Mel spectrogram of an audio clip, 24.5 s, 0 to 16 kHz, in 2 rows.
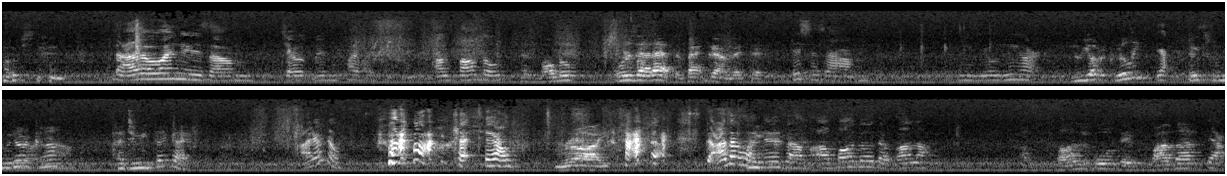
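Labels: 0.0s Two people are speaking. 24.5s
16.0s A person laughing repeatedly. 17.7s
18.3s A person laughs repeatedly. 19.8s

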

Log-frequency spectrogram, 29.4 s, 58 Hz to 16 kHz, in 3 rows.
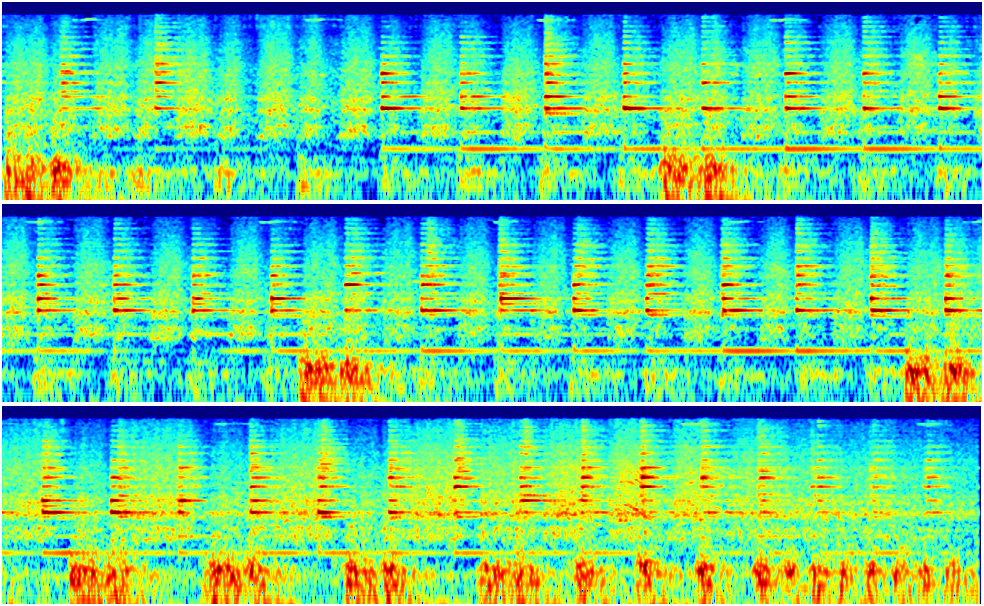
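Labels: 0.0s A large bell rings continuously in the train station. 29.4s

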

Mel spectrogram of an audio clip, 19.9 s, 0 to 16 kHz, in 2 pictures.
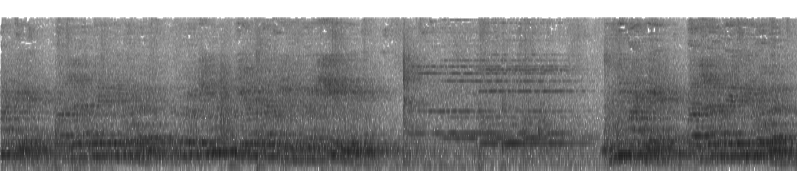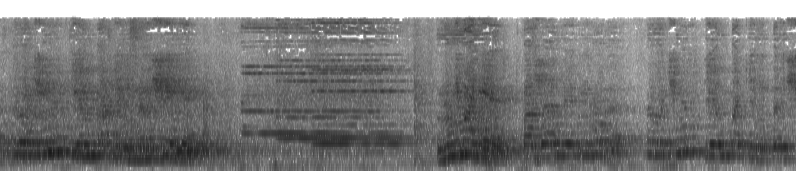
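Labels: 0.0s A female voice announces an alarm. 5.1s
5.1s Fire alarm sounding like a bell. 7.6s
7.6s A female voice announces an alarm. 13.2s
13.2s A fire alarm sounds like a bell. 15.4s
15.4s A female voice announces an alarm. 19.9s

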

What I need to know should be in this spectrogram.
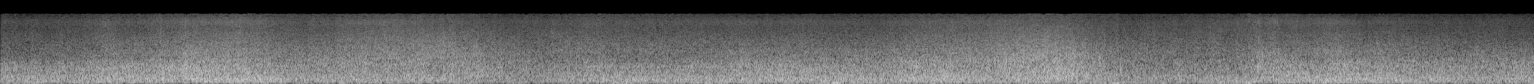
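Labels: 0.0s Waves crashing loudly and repeatedly against the coast. 15.3s

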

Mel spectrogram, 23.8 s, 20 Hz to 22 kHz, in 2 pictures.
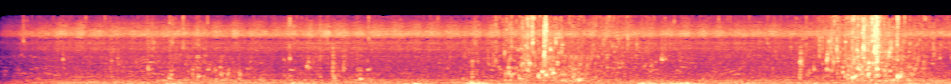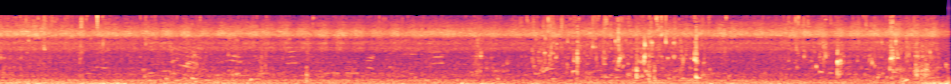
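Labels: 0.1s Water flowing with splashing sounds. 23.8s

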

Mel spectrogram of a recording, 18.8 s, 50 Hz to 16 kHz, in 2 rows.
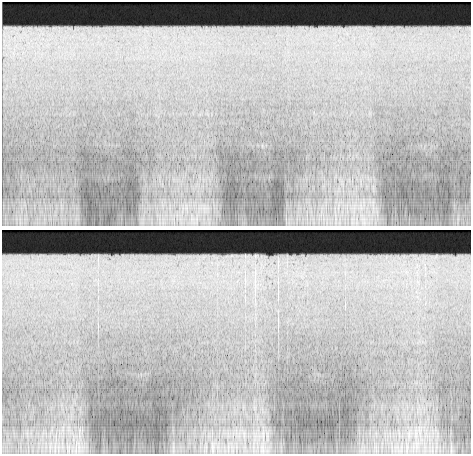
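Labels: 0.0s A loud shushing sound. 18.8s
0.0s A man blowing on a fire. 18.8s
13.6s Fire crackling. 15.2s
17.6s Fire crackling in the background. 17.9s

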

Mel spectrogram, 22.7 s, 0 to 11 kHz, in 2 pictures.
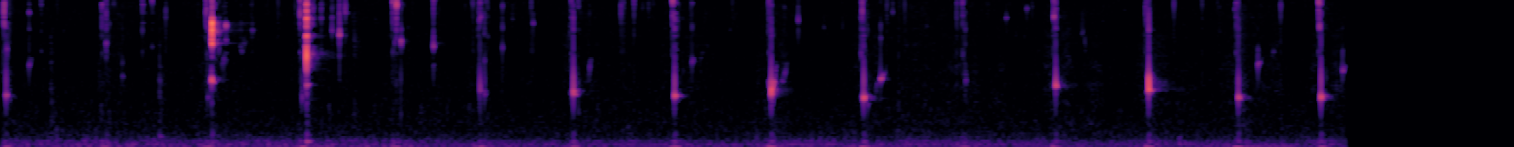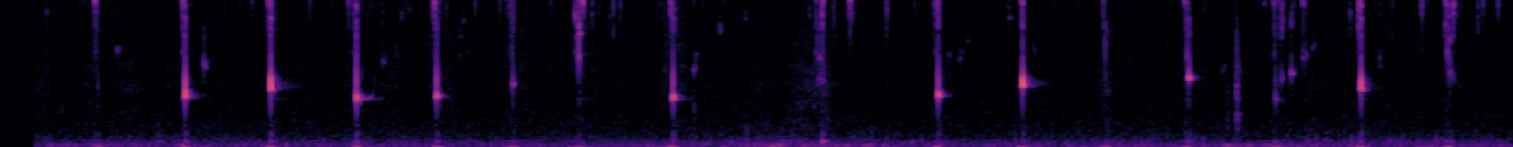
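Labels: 0.0s Water droplets fall into a bucket, starting with two sharp, heavy drops followed by a regular, rhythmic pattern. 10.6s
12.5s Water droplets become lighter and softer, gradually fading as the flow decreases or stops. 22.7s

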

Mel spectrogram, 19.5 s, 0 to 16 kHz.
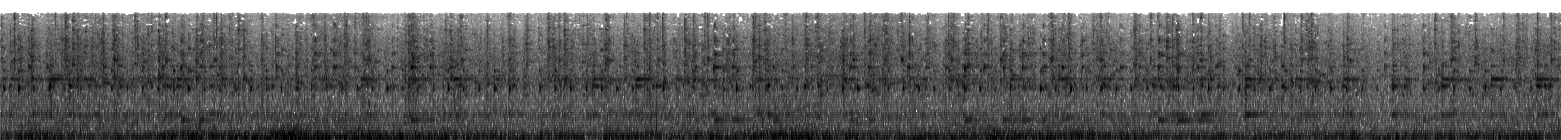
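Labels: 0.0s Yacht riggings clank rhythmically as a strong wind blows. 19.5s
2.3s Yacht rigging clanks and creaks in the wind. 3.4s
4.2s Yacht rigging clanks and creaks in the wind. 6.1s
8.9s Yacht rigging clanks and creaks in the wind. 11.3s
12.0s Yacht rigging clanks and creaks in the wind. 15.5s

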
